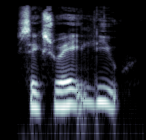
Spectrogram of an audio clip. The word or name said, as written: SEKSUALLIV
